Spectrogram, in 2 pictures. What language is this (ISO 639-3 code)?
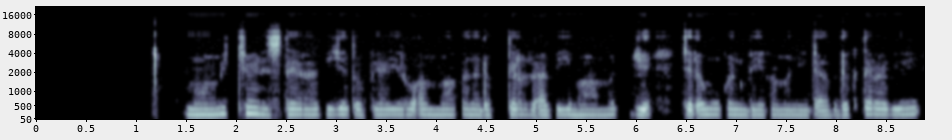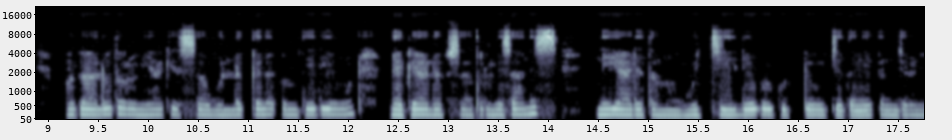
orm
